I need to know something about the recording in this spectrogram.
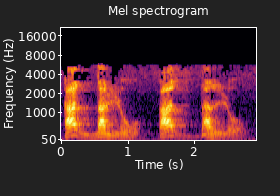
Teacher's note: الجهر، منها يعني أمور كثيرة، اشترك الضاد مع الدال، ومنها الشدة، الدال شديد والضاد كذلك يعني شديد، ومنها الجهر، الدال مجهور والضاد أيضا فيه صفات الجهر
